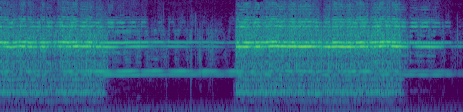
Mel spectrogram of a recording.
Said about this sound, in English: Oh, hang on. Would somebody answer the phone, please?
